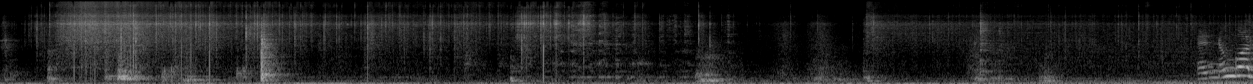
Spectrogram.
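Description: Dosa frying on a hot pan after being flipped, a soft steady sizzle with occasional scraping and clatter of a spatula, fairly quiet throughout.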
